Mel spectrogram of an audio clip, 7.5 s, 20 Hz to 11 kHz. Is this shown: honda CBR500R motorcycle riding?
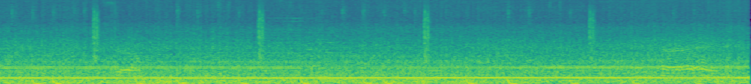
yes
